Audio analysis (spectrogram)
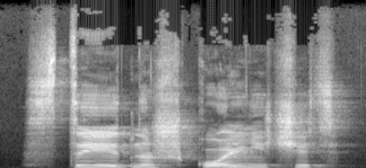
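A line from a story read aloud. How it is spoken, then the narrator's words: Stern. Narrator (Russian): произнес он строго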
